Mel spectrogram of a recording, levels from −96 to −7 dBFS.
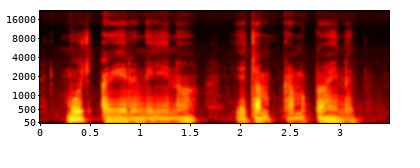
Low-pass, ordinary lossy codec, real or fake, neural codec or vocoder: none; none; real; none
